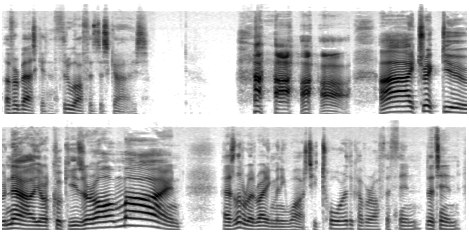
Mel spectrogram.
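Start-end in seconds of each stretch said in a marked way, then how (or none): 3.5-5.2 loud mock villain laugh. Pete gloating over tricked Red, loud mock laugh. 5.7-9.7 loud, slow, higher gloat; gloating shout. Acted. Pete gloating at Red, loud slow shout.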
